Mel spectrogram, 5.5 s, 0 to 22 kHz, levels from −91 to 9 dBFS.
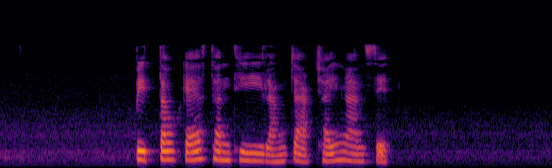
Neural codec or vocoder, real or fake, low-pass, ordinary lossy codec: none; real; 7.2 kHz; none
